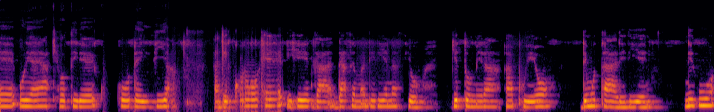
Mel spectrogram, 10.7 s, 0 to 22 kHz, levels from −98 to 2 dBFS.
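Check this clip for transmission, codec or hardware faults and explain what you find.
The clip has four kinds of transmission fault: a call audio freeze, two short concealed packet losses, a call bitrate drop and a jitter buffer speed-up.

From 1.53 to 1.78 s, just after "ũrĩa yakĩhotire", a call audio freeze holds the sound as a fading continuation that ends in about 140 ms of silence. The likely cause is late packets draining the jitter buffer. Unlike packet loss, nothing is skipped. The audio resumes where it stopped, about 225 ms later than before.

Two short concealed packet losses follow at 1.90–1.93 s and 1.99–2.02 s. Each time, about 20 ms of audio never reached the decoder, and the receiver extrapolated the preceding sound before blending back. Each one is a brief smear or wobble, and the sound it replaced is gone, not delayed.

A call bitrate drop begins at 2.50 s and lasts to the end. 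The encoder went from 48 to 7 kbps, and the audio band narrowed from 20 kHz to 8 kHz, spending 1.73 s at the lowest rate. The sound turns muffled and watery. This is steady coarse coding, not a brief gap.

A jitter buffer speed-up runs from 7.48 to 9.47 s. The receiver trimmed pitch-period pieces to shed excess buffered delay, about a fifth of a second in total, so the audio plays at 111% speed. Pitch stays the same, which separates it from a clock or resampling error. The pace sounds hurried.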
